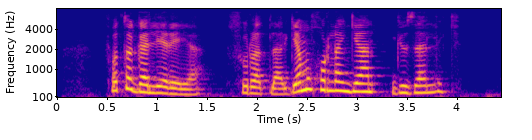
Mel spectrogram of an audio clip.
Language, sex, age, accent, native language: Uzbek, female, 18-24, Buxoro, Uzbek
